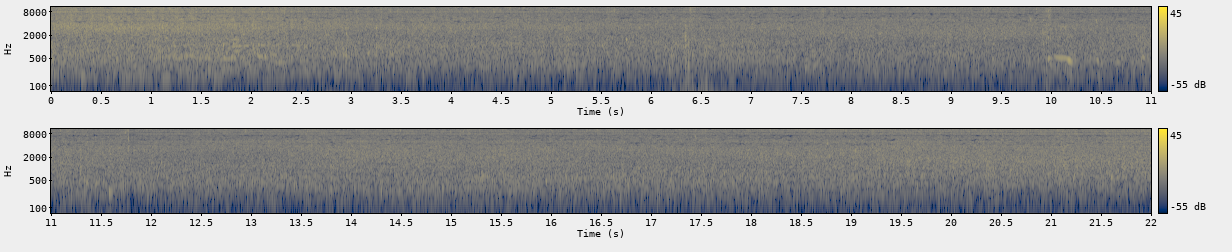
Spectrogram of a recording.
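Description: A shallow stream runs over rock ledges in small cascades, with a steady rush and splash of water. It is slightly louder for the first couple of seconds.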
